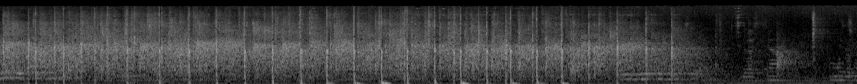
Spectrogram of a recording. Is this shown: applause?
yes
